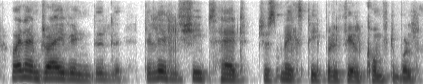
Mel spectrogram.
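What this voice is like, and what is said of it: Poorly done put-on Irish accent. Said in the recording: “I'm probably going to murder the Irish accent now”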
